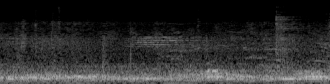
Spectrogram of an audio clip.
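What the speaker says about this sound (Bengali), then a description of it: "এই যে দেখেন কবুতর গুলা খুবই সুন্দর" A male and female pair of high-flying Giribaj pigeons give soft, low, repeated coos close by, under steady background noise and intermittent human voices.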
